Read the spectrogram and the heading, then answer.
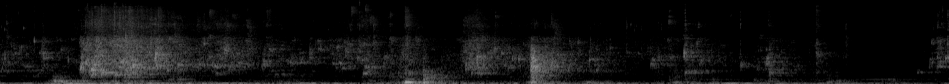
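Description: Shower water running: a steady, hissing rush of spray that holds throughout, broken by a few louder splashes and knocks.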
